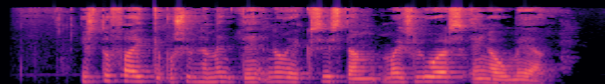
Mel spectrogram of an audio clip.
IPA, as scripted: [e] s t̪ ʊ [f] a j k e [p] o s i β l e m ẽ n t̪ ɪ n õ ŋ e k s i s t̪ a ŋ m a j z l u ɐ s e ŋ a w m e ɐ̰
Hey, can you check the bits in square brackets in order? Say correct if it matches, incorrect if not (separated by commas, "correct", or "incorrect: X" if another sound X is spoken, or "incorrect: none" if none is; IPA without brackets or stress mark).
incorrect: i, correct, correct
